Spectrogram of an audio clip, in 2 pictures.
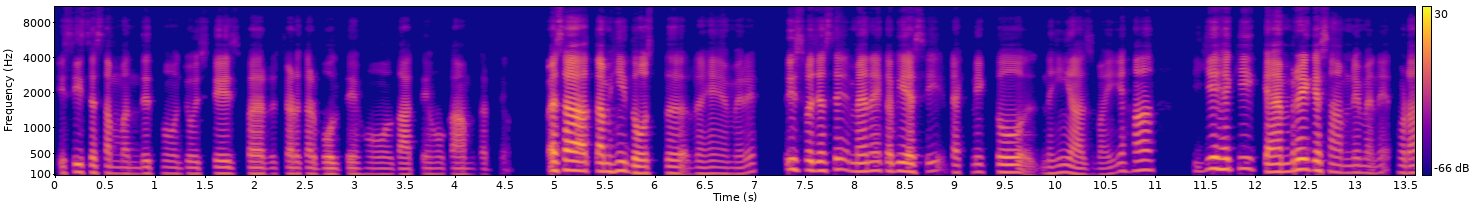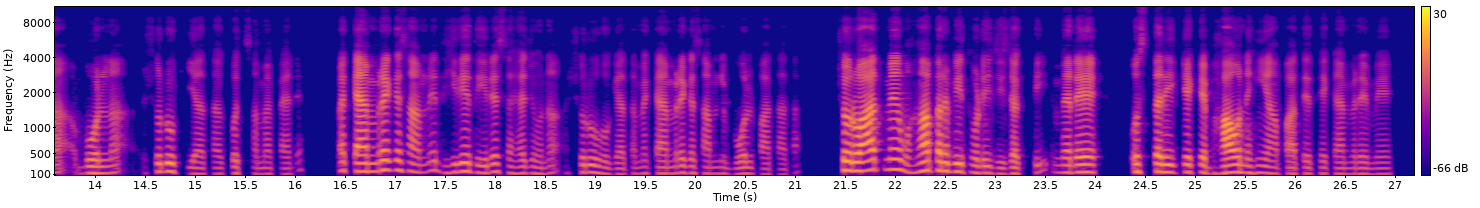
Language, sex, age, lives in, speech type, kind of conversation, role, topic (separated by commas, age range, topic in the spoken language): Hindi, male, 30-34, India, conversation, advice, user, सार्वजनिक बोलने की चिंता और मंच पर डर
